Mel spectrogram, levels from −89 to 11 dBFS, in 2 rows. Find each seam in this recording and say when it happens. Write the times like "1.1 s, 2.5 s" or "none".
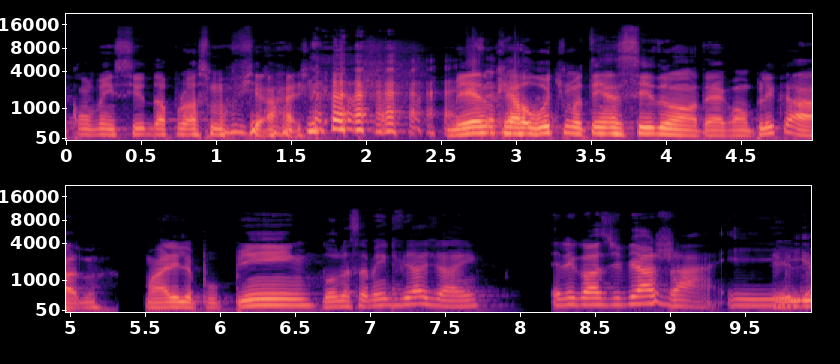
5.3 s, 7.1 s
